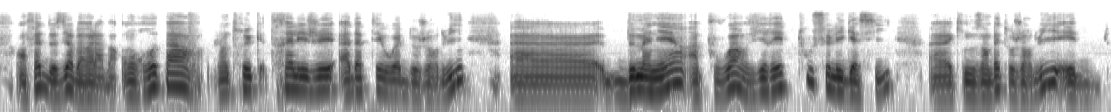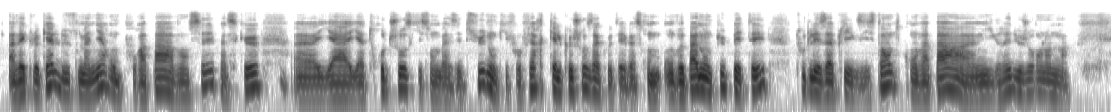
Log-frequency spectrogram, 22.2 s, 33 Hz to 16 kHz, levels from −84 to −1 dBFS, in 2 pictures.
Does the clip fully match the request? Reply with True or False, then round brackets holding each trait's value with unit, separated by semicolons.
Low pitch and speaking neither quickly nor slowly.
False (95 Hz; 235 wpm)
